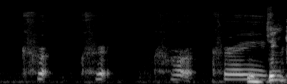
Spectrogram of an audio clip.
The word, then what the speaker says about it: Kolding: Kolding. Kolding? Yeah. So, the I is a oi? It's like a o Yeah, like a o.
